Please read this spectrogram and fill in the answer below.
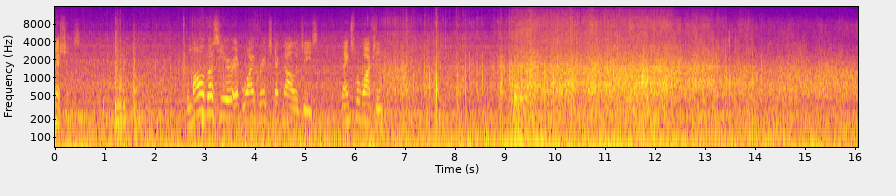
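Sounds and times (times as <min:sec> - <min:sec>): motor vehicle running: 0:00.0 - 0:16.0.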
